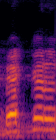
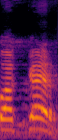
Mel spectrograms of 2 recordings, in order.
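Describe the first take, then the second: First: The first vowel sounds like 'e', as in beggar. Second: The first vowel sounds like 'a', as in Bakkar. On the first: It means a beggar. The speaker calls it wrong. "பெக்கர்னா பிச்சைக்காரன் அர்த்தமடா. பெக்கர் இல்ல" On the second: It is the person's name. The speaker calls it right. "Abu பக்கர்"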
